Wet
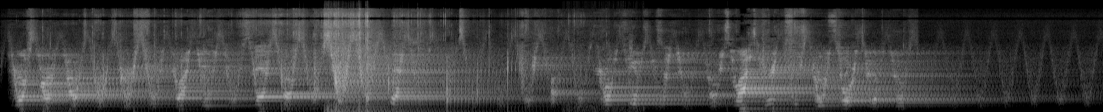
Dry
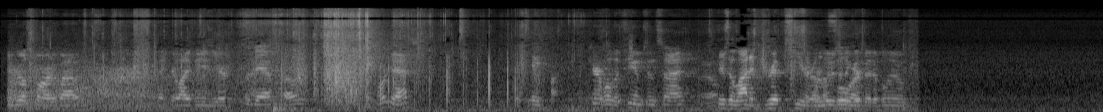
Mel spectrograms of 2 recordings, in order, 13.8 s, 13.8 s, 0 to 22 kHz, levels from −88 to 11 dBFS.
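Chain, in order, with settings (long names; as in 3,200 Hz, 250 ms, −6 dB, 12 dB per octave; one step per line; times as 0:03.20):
auto-filter high-pass sine 3 Hz 480–5,700 Hz
in parallel at −11.5 dB: asymmetric clip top −22 dBFS
on the sum: spring reverb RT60 3.5 s, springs 45 ms, chirp 60 ms, DRR 4.5 dB
0:07.01–0:08.05: surface crackle 490 per second −40 dBFS
level −1 dB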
